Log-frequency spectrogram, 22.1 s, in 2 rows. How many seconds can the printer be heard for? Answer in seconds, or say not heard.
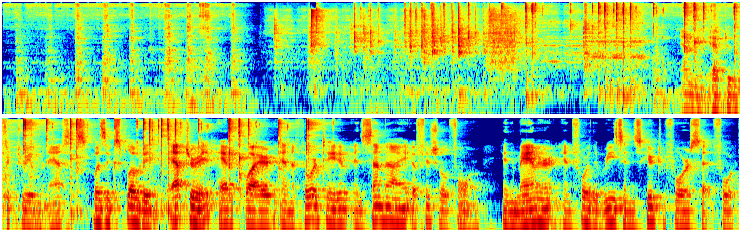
12 s.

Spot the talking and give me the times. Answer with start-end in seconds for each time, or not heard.
10.2-22.0.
